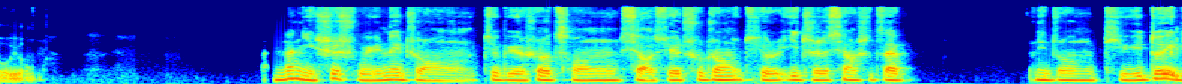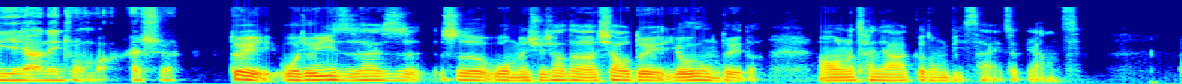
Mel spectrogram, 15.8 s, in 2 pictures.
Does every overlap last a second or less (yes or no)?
yes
